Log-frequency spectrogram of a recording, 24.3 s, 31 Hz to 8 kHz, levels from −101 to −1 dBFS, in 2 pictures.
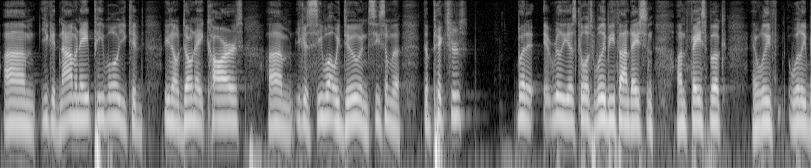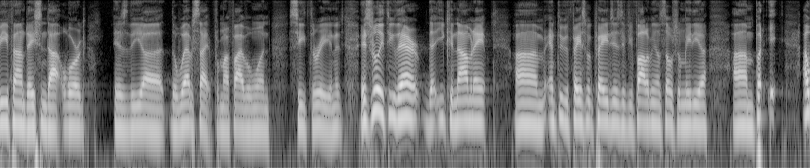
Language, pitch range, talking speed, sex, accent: English, 125-155 Hz, 185 wpm, male, American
